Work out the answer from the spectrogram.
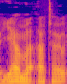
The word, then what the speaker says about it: Yamato: The usual Japanese reading of would be Sanseki in Sino-Japanese Onyomi or Yamato in native Kunyomi.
